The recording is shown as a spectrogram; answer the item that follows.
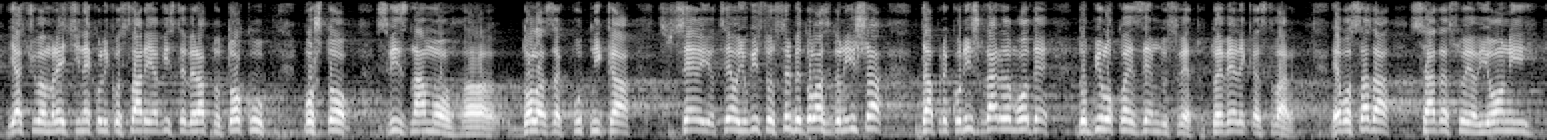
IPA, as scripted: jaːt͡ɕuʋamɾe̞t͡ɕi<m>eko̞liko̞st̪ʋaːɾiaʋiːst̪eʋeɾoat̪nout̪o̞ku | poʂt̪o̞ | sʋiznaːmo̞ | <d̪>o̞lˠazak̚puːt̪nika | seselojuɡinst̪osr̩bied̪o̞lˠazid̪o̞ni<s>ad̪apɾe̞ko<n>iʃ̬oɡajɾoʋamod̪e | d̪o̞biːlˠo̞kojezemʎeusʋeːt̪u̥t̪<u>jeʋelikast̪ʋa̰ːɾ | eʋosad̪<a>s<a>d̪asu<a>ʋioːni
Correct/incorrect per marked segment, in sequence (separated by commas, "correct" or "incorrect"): incorrect, correct, incorrect, correct, incorrect, correct, correct, correct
